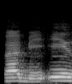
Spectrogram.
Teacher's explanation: dia tak ada bunyi buzzing pun, tak ada bunyi zzz, tak ada. Fabi'iz, iz, lembut je. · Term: zal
